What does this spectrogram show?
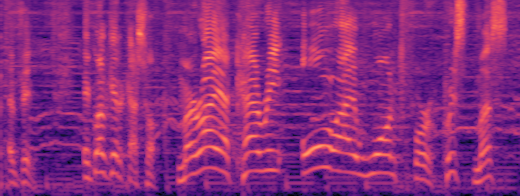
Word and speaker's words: Mariah Carey: Bueno, aquí decimos María Carey, decimos Mariah Carey, decimos... La pronunciación correcta de su nombre es Mariah Carey, ¿vale?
